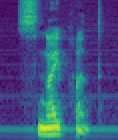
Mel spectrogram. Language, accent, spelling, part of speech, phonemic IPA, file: English, US, snipe hunt, noun / verb, /ˈsnaɪpˌhʌnt/, En-us-snipe hunt.ogg
- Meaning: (noun) A prank in which a gullible victim is sent off on a fruitless search for a nonexistent item; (verb) To participate, as the gullible victim, in a snipe hunt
